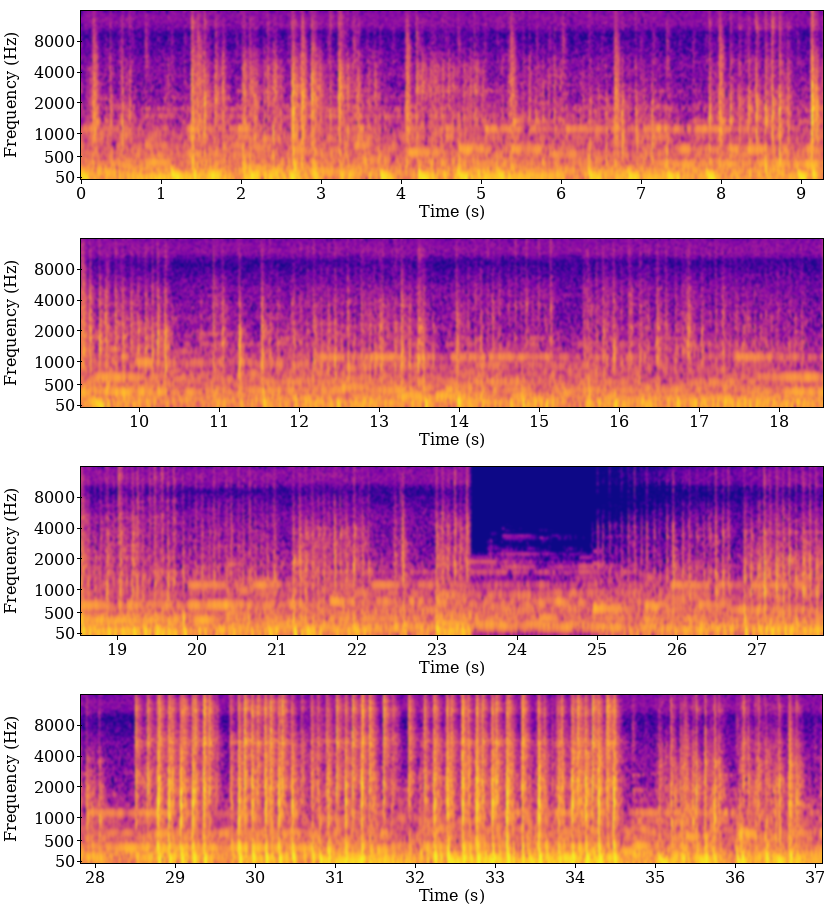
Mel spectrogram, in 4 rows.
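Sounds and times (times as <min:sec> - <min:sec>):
fast typing on keyboard: 0:00.0 - 0:23.4, 0:25.2 - 0:37.0
background music: 0:00.0 - 0:37.0.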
